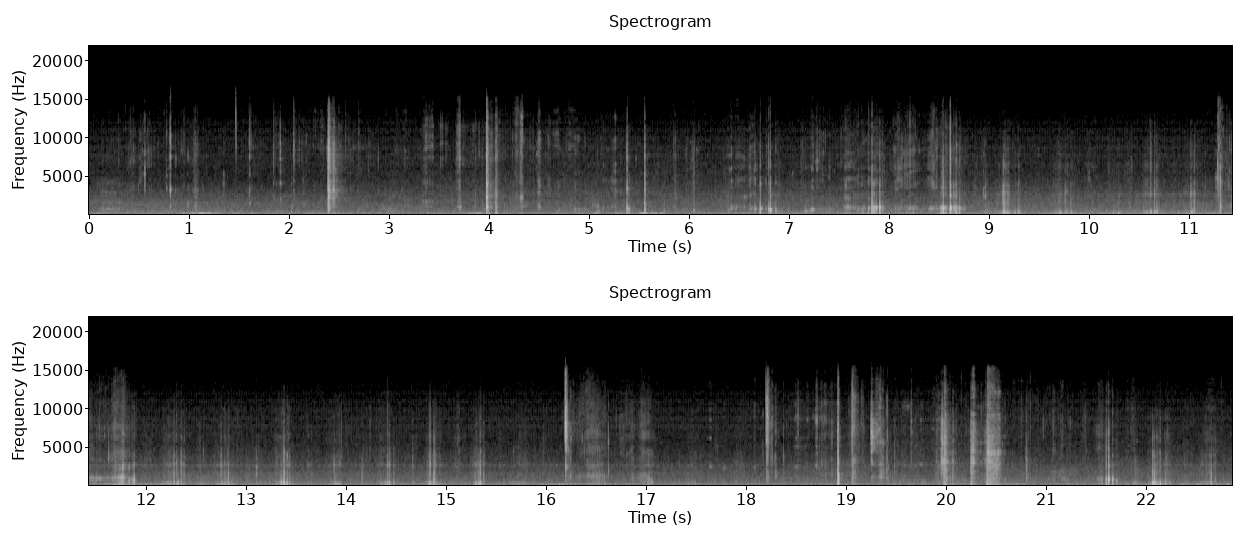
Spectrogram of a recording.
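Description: Close-miked crunching bites and chewing of a hard, brittle piece of baked-clay cup (kulhad): sharp, irregular crunches, several a second at times. A steady low hum runs underneath.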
